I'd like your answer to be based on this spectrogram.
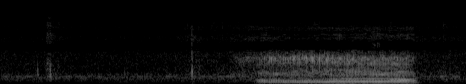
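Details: Dog snoring very loudly while asleep: one low, buzzing snore lasting about a second and a half in a quiet room with faint clicks; snoring.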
